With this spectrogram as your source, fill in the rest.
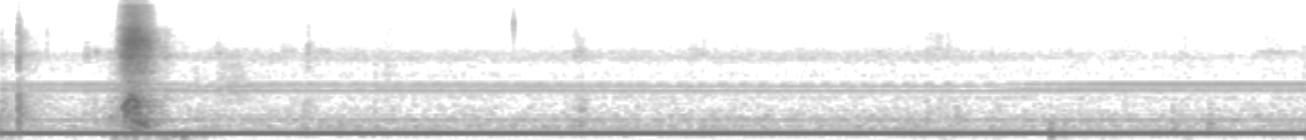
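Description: Fabric pieces rustle softly against a tabletop.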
